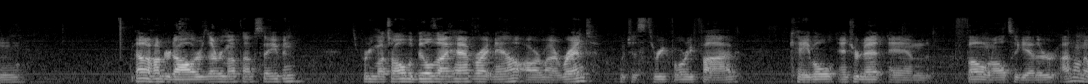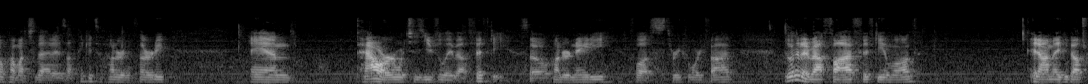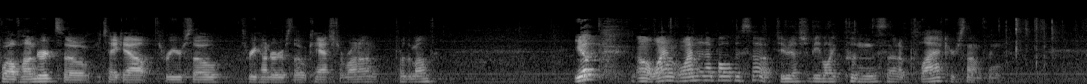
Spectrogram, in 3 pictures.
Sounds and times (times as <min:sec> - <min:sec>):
Speech: 0:00.0 - 0:00.3, 0:01.2 - 0:12.6, 0:13.4 - 0:20.1, 0:21.1 - 0:26.2, 0:27.5 - 0:31.8.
